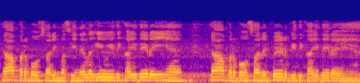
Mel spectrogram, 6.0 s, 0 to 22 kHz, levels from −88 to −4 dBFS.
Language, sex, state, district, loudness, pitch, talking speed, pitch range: Hindi, male, Haryana, Rohtak, -14 LUFS, 135 Hz, 210 wpm, 130-145 Hz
